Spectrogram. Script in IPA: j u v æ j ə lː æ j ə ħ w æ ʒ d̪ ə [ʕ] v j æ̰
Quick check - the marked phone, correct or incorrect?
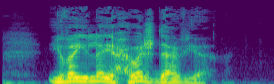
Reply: correct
